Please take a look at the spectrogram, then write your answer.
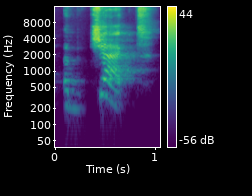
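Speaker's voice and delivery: "object" as ob-JECT, weak first syllable; stress on second syllable. Shown as a demonstration. Teacher shows the verb, "object" stressed on JECT. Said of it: "The way I said it".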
